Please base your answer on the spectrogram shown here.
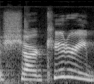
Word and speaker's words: charcuterie: So charcuterie boards, if you can say the word or even spell it, is a challenge. But Char or char? Char. Char. Charcuterie.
